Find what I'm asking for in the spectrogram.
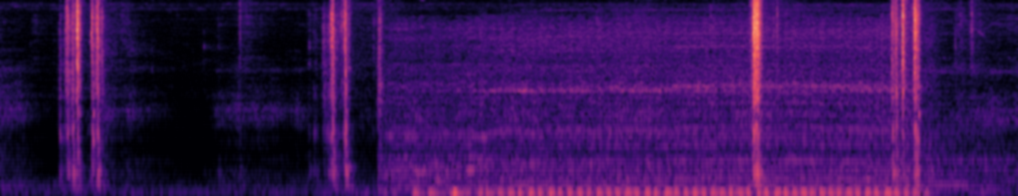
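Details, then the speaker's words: Flood-damaged Bentley with a cloned replacement immobilizer module fitted, batteries reconnected; starter churns the engine steadily about four seconds without catching, then stops. Cranks but won't start, cause unknown. "well the car's cranking that's great news but what in the heck would it not be starting for"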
